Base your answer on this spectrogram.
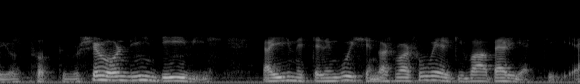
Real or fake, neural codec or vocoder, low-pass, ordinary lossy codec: real; none; 3.6 kHz; none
